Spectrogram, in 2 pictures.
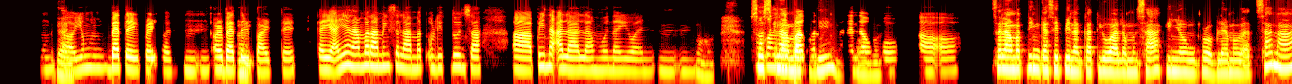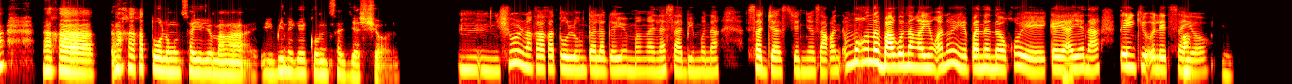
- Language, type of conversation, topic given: Filipino, advice, Bakit ako natatakot pumasok sa seryosong relasyon at tumupad sa mga pangako at obligasyon?
- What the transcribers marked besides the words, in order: unintelligible speech; in English: "better person"; in English: "better partner"; swallow; in English: "suggestion"; in English: "suggestion"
